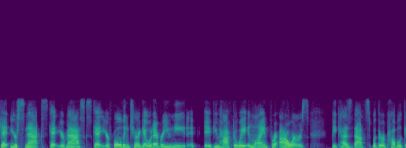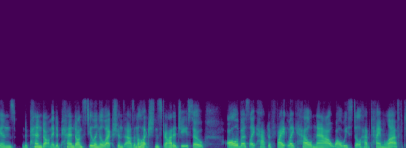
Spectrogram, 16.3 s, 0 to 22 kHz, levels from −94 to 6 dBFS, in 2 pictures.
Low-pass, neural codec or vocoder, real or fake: 7.2 kHz; none; real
